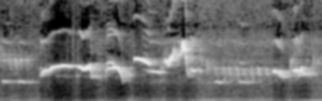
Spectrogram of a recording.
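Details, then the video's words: Captive oriental magpie-robin, untrained and singing vigorously, gives sustained clear whistles, some level and some sliding up or down, joined into a flowing, varied phrase with light background hum. "kacer gacor"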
